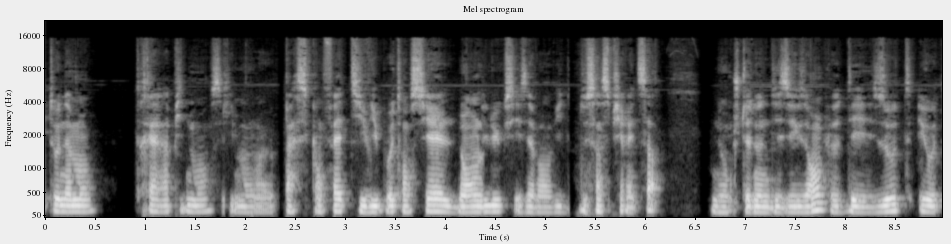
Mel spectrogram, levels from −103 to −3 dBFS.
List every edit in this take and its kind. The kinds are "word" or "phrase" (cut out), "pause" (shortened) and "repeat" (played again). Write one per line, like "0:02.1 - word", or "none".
0:01.8 - word
0:02.3 - word
0:03.2 - word
0:04.4 - word
0:05.2 - word
0:06.9 - word

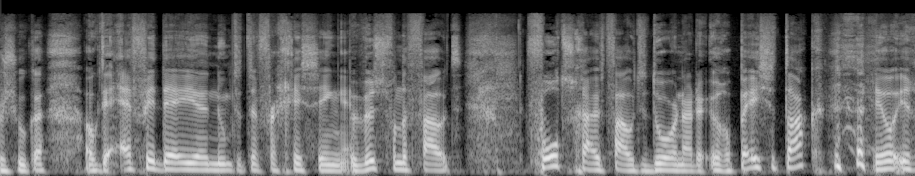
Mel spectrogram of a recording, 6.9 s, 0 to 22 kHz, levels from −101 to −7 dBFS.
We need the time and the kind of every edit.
0:02.6 - phrase
0:04.5 - word

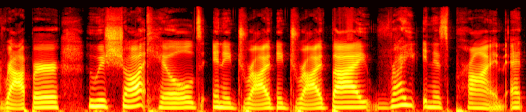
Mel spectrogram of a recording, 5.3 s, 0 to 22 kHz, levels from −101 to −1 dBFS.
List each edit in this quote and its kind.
0:01.5 - word
0:02.8 - repeat

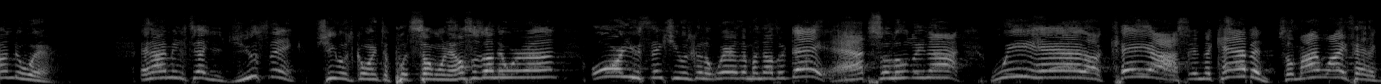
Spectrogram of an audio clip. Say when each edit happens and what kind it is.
0:03.1 - pause
0:12.7 - pause

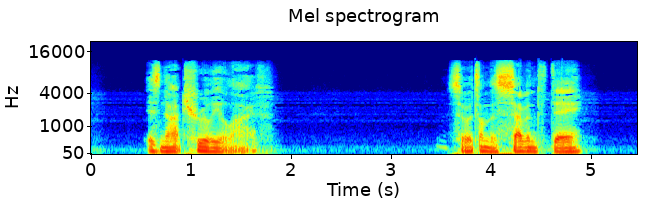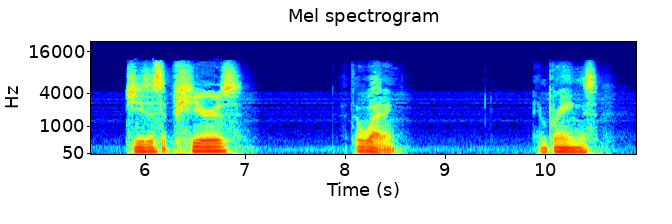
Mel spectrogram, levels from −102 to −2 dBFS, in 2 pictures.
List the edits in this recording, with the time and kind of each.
0:05.8 - word

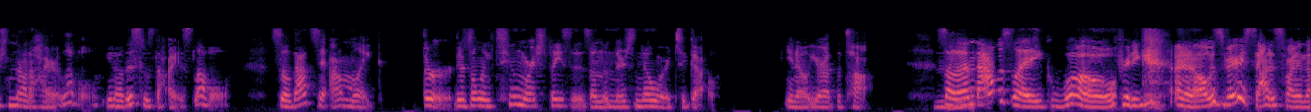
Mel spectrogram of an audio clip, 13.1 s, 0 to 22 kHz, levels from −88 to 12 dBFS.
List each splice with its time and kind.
0:04.6 - word
0:11.2 - word

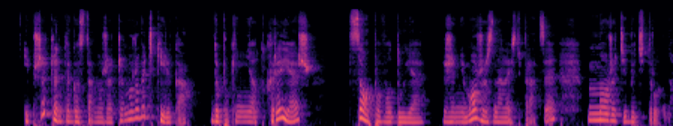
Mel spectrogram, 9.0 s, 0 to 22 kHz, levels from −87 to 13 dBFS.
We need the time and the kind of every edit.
none

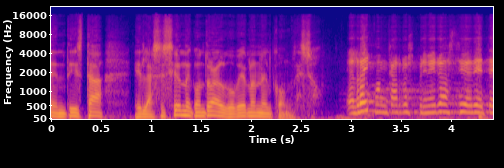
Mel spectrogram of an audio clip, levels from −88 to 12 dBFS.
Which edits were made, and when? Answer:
0:03.2 - word

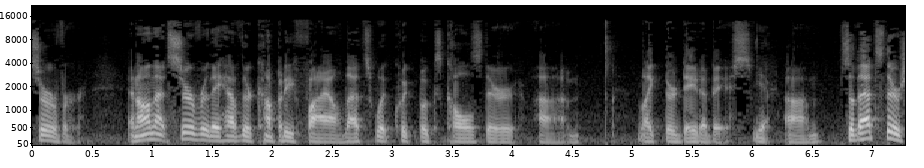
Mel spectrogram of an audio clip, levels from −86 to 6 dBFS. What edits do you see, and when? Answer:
0:06.2 - pause

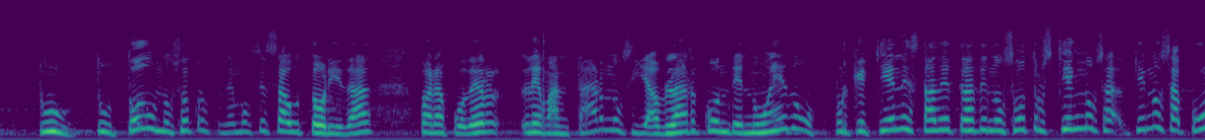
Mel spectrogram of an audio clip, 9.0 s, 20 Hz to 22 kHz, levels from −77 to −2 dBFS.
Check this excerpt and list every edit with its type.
0:06.2 - pause

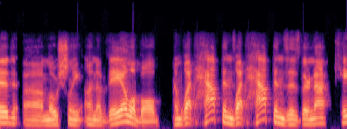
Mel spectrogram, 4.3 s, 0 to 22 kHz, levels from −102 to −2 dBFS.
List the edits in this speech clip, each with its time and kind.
0:02.1 - pause
0:02.9 - repeat

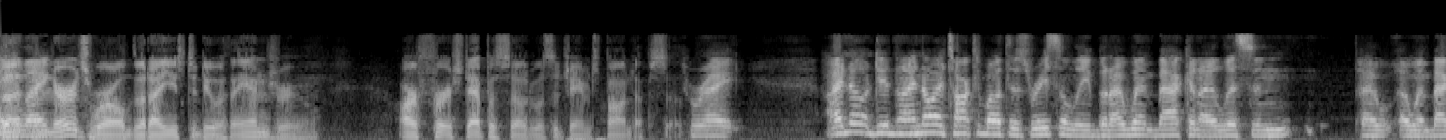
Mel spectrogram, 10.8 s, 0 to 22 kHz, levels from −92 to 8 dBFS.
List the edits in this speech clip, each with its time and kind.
none

